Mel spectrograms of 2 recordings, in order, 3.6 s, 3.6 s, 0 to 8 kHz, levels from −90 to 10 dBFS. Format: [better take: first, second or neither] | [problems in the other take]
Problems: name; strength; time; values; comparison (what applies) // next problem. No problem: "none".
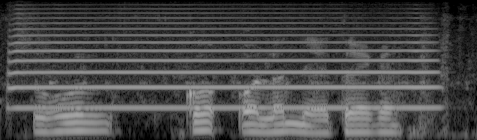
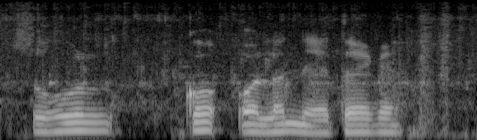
second | background sound (Trumpet); 2 dB above the speech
